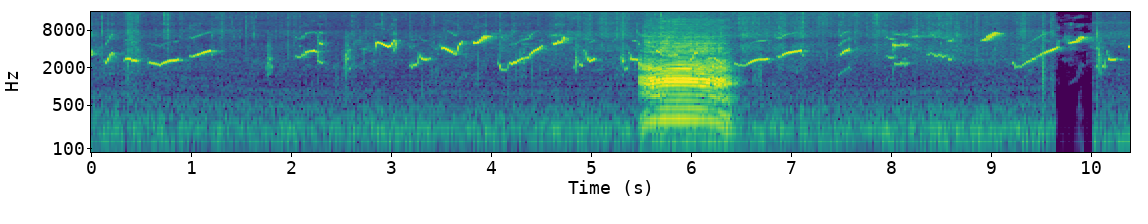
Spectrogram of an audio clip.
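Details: Tame cow mooing while being herded to green grassy fields in the morning: one loud, drawn-out moo about a second long, arching in pitch, rich and tonal, over a steady backdrop of many small birds chirping and whistling.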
